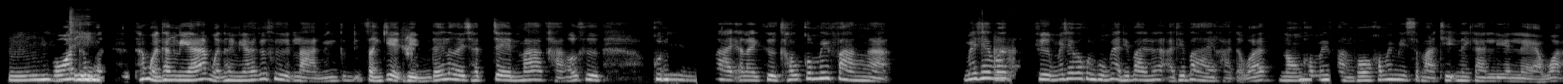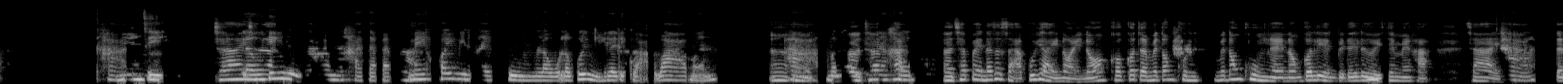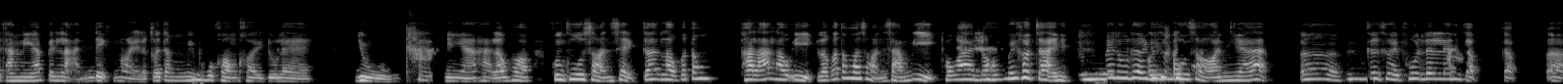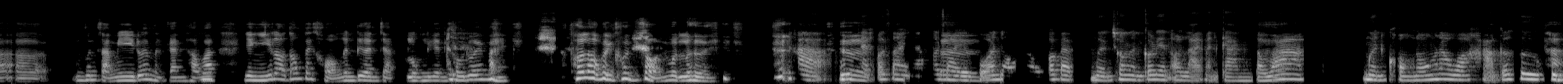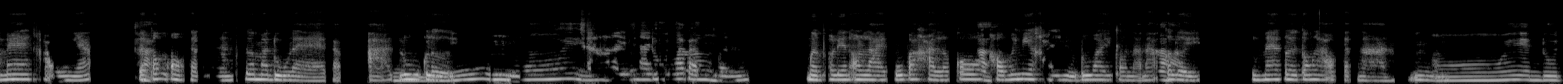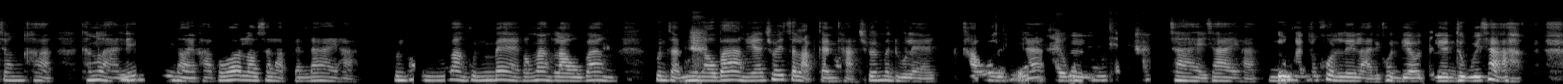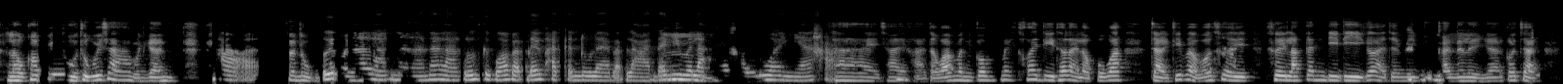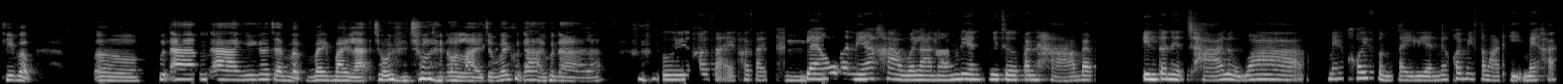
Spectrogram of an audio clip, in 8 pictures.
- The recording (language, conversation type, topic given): Thai, unstructured, การเรียนออนไลน์มีข้อดีและข้อเสียอย่างไร?
- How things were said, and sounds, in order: distorted speech; unintelligible speech; mechanical hum; other noise; laughing while speaking: "น้องไม่เข้าใจ"; chuckle; tapping; laughing while speaking: "ไหม เพราะเราเป็นคนสอนหมดเลย"; chuckle; chuckle; chuckle; chuckle; chuckle; laughing while speaking: "ช่วงเรียนออนไลน์จะไม่คุณอา คุณอาแล้ว"; unintelligible speech; chuckle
